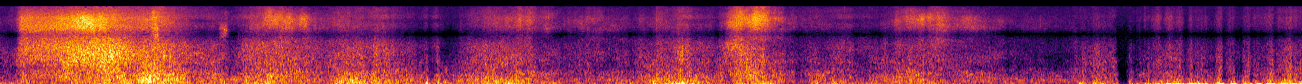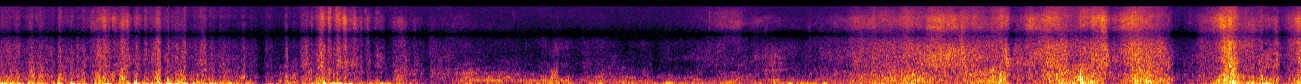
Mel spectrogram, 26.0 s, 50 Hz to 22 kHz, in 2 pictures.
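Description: Hands rubbing and kneading the silicone ears of a 3Dio binaural microphone in a rough ear massage: a rushing, rumbling friction noise that swells and fades stroke by stroke, loudest for several seconds in the middle.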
